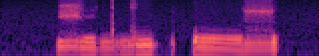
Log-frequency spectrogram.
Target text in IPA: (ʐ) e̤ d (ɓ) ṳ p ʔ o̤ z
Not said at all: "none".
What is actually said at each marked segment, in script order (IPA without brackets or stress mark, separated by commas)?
ʒ, ɡ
